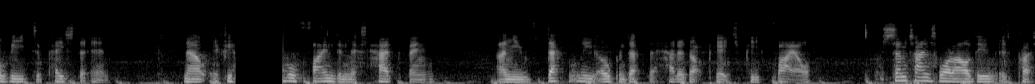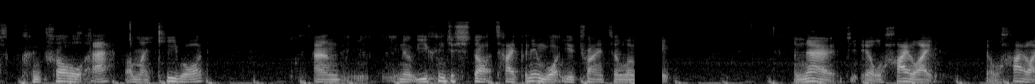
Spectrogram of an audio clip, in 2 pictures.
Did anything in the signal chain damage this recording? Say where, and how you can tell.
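Yes, at the playback stage. There are two playback stalls: silence from 2.35 to 2.83 s, about 480 ms, and from 16.69 to 16.98 s, about 290 ms. Each time the sound halts mid-flow and then resumes. The likely cause is the player running out of buffered data.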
